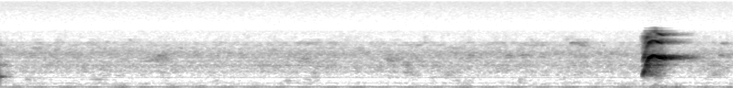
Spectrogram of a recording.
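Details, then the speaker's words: Long silence broken by one sharp, voiced hiccup with a short echo in a house, from someone with ongoing hiccups described as painful; a single hiccup. "The worst hiccups ever. And they hurt. They hurt my ears. And it echoes in my house."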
